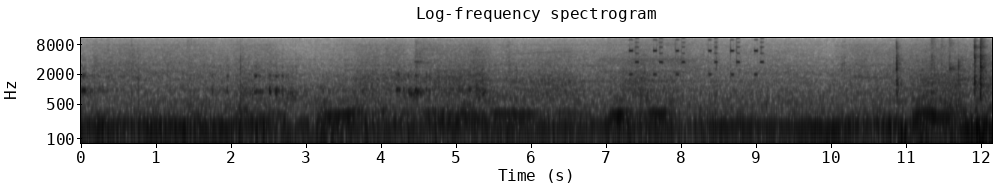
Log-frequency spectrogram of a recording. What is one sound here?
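A car engine hums steadily and revs as the car drives along.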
